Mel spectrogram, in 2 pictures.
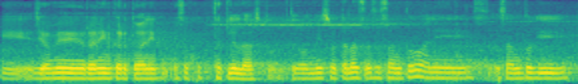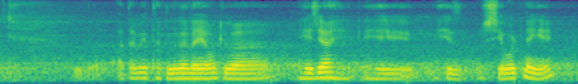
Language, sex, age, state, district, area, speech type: Marathi, male, 18-30, Maharashtra, Wardha, urban, spontaneous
